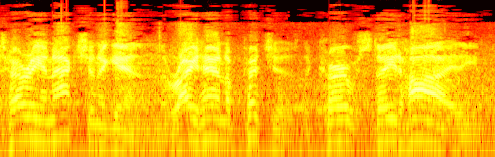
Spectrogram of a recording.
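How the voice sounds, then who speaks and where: A man calling baseball play-by-play on 1960s radio in a measured, explanatory way, repeating himself deliberately. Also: a little high, very animated, muffled recording. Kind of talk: live 1960s radio sports commentary. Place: outdoors at a baseball stadium. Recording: noisy vintage outdoor radio broadcast.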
